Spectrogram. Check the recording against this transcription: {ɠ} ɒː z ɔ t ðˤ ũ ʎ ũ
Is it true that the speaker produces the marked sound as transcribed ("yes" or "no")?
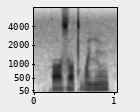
no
